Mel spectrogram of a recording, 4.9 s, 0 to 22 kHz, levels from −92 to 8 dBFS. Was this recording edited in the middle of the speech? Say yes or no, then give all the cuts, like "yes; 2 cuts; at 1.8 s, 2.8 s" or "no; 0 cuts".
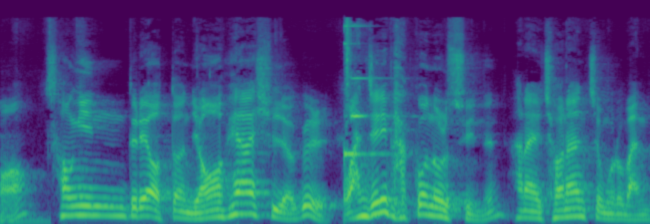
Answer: yes; 1 cut; at 2.5 s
